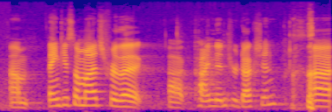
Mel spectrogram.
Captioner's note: laughter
